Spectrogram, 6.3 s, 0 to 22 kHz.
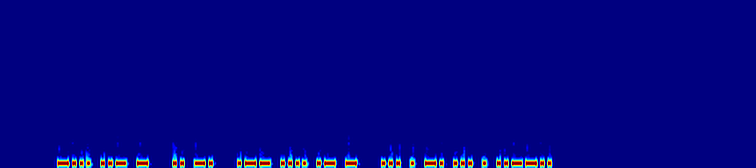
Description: Morse code, heard as a keyed tone, about 40 wpm, 700 Hz. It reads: BUT IN WHAT SENSE?
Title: Sentences from Top 1000 Words - Review Part 4 - 40wpm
